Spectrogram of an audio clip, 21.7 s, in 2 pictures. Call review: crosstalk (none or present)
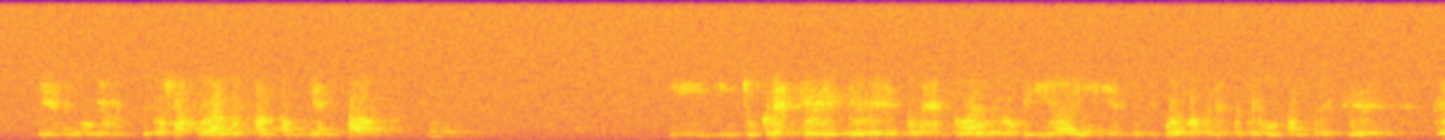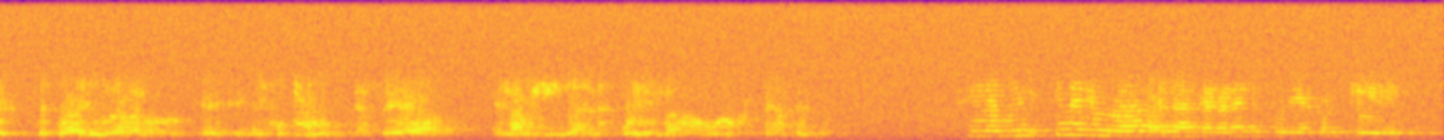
none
